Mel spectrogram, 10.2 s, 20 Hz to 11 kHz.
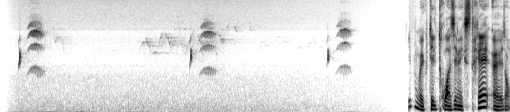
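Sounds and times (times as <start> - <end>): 
Swainson's Thrush alarm calls: 0.3 - 7.2
speech: 8.2 - 10.1.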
